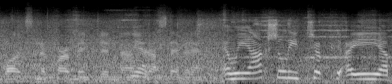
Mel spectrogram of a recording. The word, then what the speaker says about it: Trastevere: We are in, how do you pronounce it, Benjamin? Trastevere? No, Trastevere.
